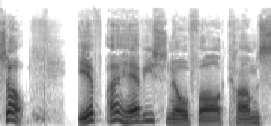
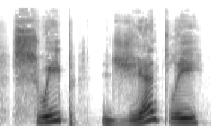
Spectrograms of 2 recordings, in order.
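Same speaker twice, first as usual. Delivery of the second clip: slow and gentle; much slower than usual. Shown as a demonstration. Radio host to listeners, slow gentle emphasis. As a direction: ease each word out slowly, like soothing. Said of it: "Am I saying the word gently enough?".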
